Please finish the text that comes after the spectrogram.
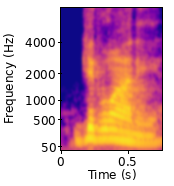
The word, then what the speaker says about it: Gidwaney: Gidwaney, did I pronounce Gidwaney. That right? You got it. You just about got it. Well done. Gidwaney.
